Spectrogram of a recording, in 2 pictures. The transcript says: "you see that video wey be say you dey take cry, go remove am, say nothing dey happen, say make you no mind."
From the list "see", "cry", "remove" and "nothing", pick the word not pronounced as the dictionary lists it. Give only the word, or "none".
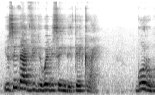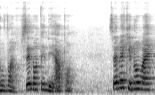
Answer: nothing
